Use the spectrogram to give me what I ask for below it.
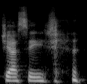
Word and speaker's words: Jessiy: It's IY, but it's pronounced Jesse.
